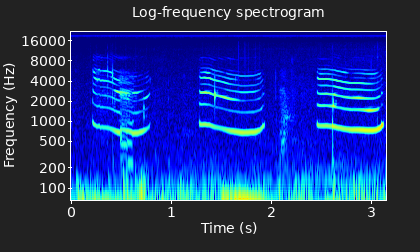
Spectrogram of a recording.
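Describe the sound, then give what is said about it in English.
A voice imitates a cat meowing three times in a row, each drawn-out, tonal meow fairly loud, with brief pauses between them and no other talking. “Kitty cat.”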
